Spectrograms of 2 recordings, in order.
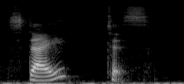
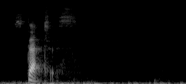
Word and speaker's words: status: the word status so it should be pronounced as stay tits rather than status okay so the word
